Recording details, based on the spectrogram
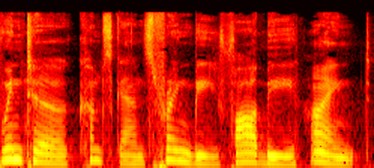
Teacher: unstressed syllable followed by a stressed syllable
